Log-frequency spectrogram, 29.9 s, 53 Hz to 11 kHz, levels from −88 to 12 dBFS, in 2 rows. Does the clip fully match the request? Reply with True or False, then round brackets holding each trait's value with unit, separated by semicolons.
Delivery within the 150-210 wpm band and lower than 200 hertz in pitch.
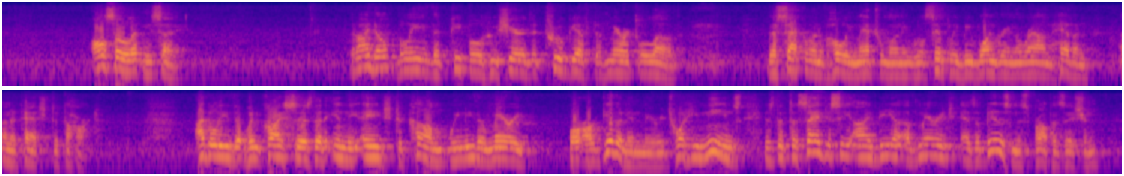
False (135 wpm; 140 Hz)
